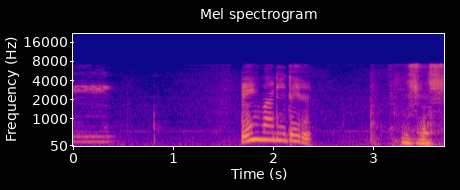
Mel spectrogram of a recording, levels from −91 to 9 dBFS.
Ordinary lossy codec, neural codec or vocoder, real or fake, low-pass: none; codec, 44.1 kHz, 3.4 kbps, Pupu-Codec; fake; 7.2 kHz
